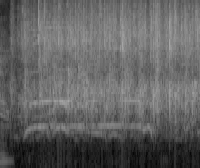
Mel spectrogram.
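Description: A crowd applauds steadily for several seconds, a dense wash of many hands clapping at once, with a sustained high whoop or held tone riding over it partway through.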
